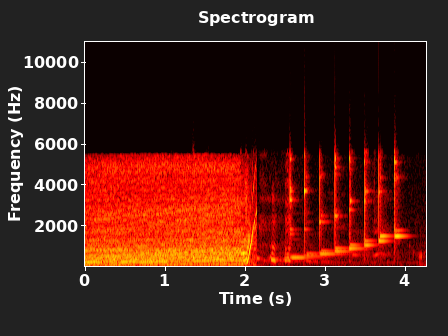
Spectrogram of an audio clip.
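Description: Comic editing sound effects laid over the picture. First a loud rushing noise for about two seconds that ends in a quick upward sweep. Then a run of about nine short ringing notes, each higher in pitch than the last.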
